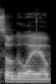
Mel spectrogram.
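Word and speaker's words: Solgaleo: on top of so Kaleo I know it's pronounced so delay oh but I prefer Leo because it makes more sense with lion leo anyway he looks more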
